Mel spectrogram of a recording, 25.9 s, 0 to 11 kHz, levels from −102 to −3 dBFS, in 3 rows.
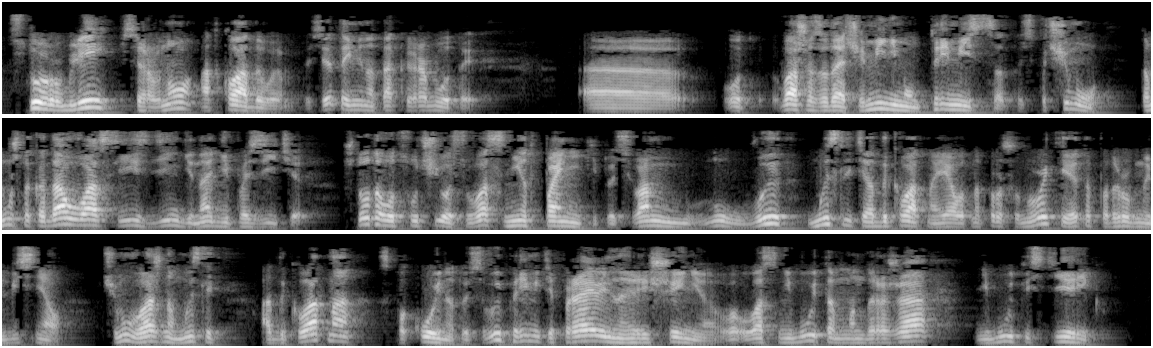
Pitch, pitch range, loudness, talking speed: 145 Hz, 120-165 Hz, -24 LUFS, 170 wpm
